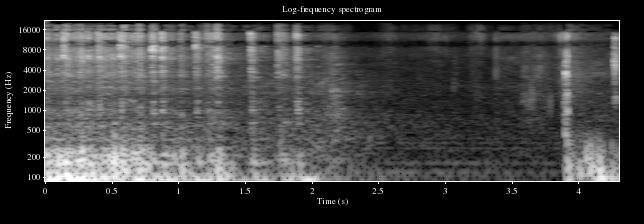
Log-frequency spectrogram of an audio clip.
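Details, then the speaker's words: 1972 Oldsmobile Cutlass big block, off the road since the 1990s, first start: V8 rumbles roughly then sags and dies within two seconds because the fuel pump wire came off the battery; fuel starvation stall. "right it died but that's because the fuel pump came off the battery"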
